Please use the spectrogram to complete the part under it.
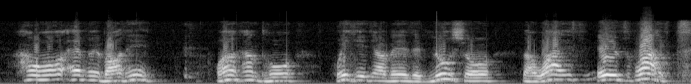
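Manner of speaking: put-on Chinese accent, high and loud. Following a request to speak a certain way: mock Chinese accent. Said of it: "I want you to speak like".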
